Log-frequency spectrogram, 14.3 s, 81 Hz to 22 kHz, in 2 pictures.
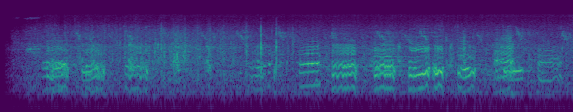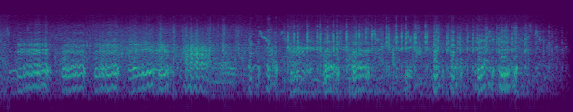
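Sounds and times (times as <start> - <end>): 
cormorant making various calls: 0.3 - 14.0.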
